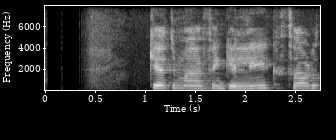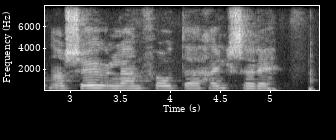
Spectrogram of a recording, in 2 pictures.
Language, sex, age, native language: Icelandic, female, 12, Icelandic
